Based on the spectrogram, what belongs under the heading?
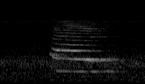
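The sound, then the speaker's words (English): One drawn-out cat meow with a clear, slightly bending pitch, lasting about half a second against a faint background hiss, with no talking. “Pretty kitty.”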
